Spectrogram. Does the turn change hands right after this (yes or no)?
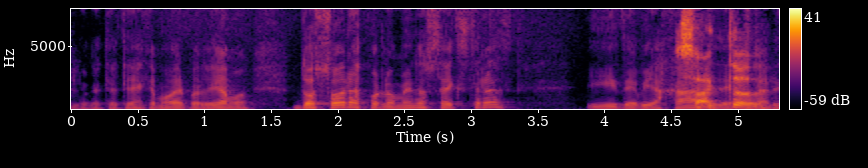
yes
